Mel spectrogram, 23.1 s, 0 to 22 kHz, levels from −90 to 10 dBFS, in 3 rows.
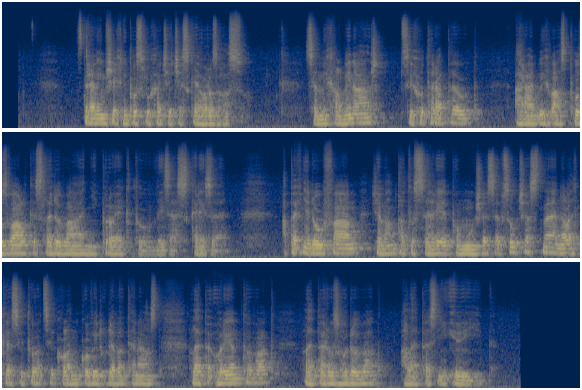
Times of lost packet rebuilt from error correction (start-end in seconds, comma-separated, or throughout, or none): none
